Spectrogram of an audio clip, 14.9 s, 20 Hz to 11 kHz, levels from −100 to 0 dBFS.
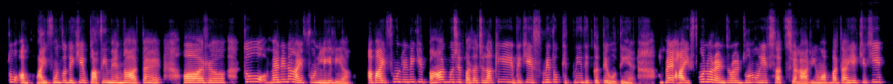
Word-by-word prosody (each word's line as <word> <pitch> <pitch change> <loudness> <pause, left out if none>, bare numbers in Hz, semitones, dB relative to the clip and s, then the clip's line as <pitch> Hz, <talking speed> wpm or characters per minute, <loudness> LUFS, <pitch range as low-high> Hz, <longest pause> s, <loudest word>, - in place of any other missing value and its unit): तो 340 - -5
अब 240 -4 +2
आईफोन 230 +5 +2
तो 285 - -2
देखिए 260 +2 -1
काफ़ी 215 +6 +3
महँगा 250 -1 +4
आता 220 +3 -1
है 245 +1 -2 0.4
और, 270 0 +5 0.3
तो 355 -4 -3
मैंने 310 +3 -1
ना 355 -3 -1
आईफोन 275 +1 -1
ले 235 0 +2
लिया, 205 -1 -5 0.3
अब 275 +1 +6
आईफोन 280 +6 +2
लेने 325 +1 -6
के 335 0 -9
बाद 305 +6 +6
मुझे 320 -1 -5
पता 250 +3 0
चला 265 +1 0
कि 330 -2 -8
देखिए 275 +3 -4
इसमें 295 +3 -5
तो 320 - -6
कितनी 275 +3 -9
दिक्कतें 235 -2 -3
होती 215 0 -2
हैं। 195 - -7 0.5
मैं 290 +1 +5
आईफोन 240 +9 -1
और 325 -3 +2
एंड्रॉयड 265 -1 0
दोनों 285 +2 -4
एक 275 -1 -7
साथ 240 -4 0 0.2
चला 205 -2 +2
रही 210 +1 -6
हूँ 220 +1 -1
आप 225 - +1
बताइए 235 +1 0
क्योंकि, 310 +4 -7
265 Hz, 180 wpm, -21 LUFS, 235-295 Hz, 0.5 s, अब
